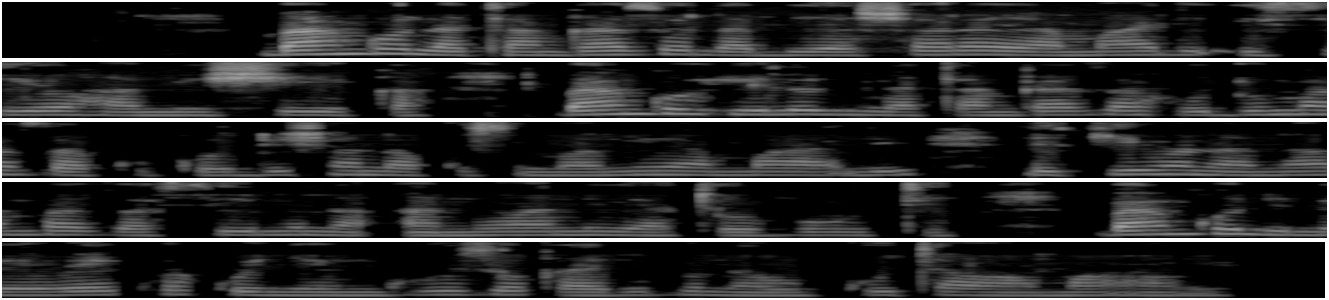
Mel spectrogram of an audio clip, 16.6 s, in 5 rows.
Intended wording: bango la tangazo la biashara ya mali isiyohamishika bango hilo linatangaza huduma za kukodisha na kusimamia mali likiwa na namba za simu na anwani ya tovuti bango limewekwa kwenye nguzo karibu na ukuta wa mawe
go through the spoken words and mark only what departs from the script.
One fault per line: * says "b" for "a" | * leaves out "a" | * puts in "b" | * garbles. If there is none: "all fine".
all fine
